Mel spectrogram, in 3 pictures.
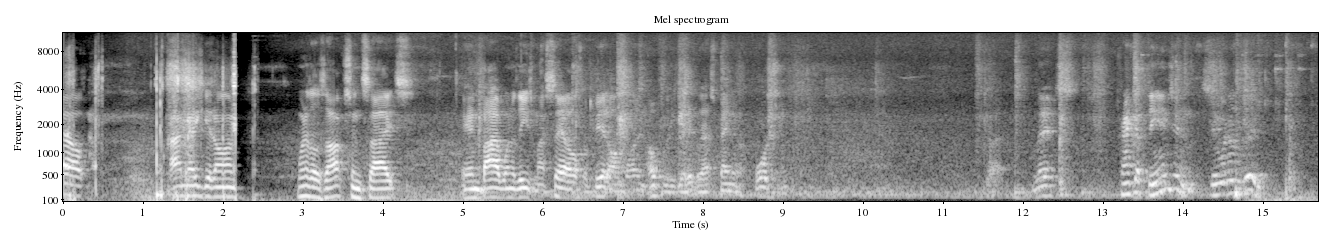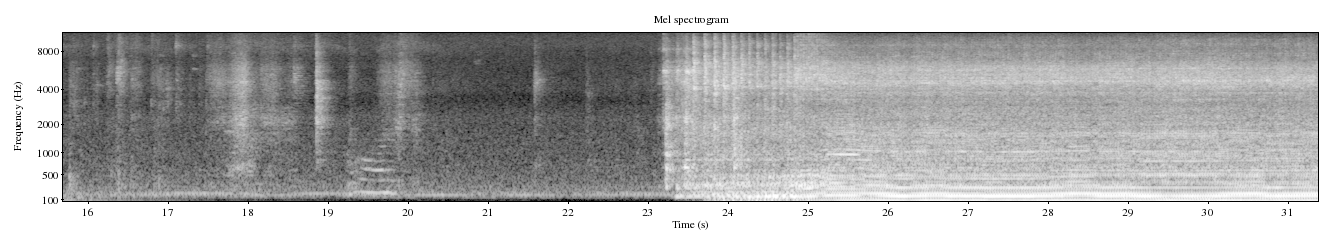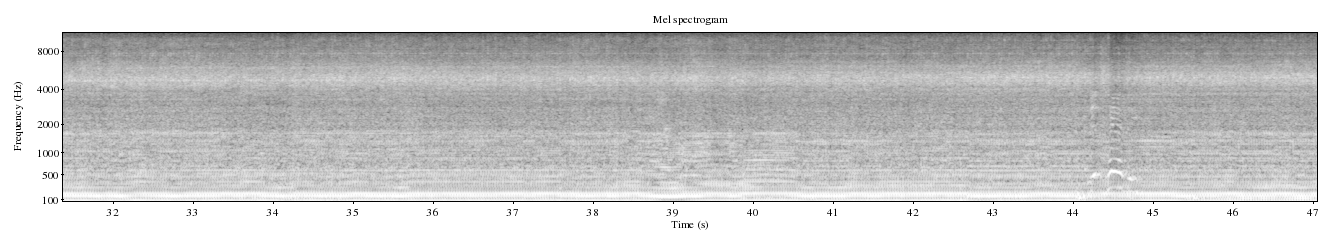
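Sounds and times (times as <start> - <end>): small gasoline engine running: 23.2 - 47.0.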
